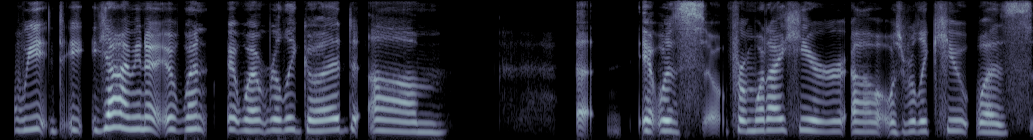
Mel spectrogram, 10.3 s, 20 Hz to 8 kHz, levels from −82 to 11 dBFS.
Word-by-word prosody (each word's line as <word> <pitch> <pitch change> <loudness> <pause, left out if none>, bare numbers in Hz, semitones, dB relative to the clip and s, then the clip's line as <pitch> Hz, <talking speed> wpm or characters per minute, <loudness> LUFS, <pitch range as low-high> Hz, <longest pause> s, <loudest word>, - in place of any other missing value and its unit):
We 245 +3 +1
d 230 +3 -6
Yeah, 280 +6 +5
I 280 -3 +7
mean, 260 0 0
i 260 - +7 0.2
it 245 -3 -4
went 260 +1 0 0.2
it 250 -3 -1
went 225 -1 0
really 240 +2 -1
good, 230 +3 -1
um 205 -4 -2 1.3
uh, - - +1 0.5
it 455 - +3
was, 225 - +5
uh, - - -7
from 225 -2 -1
what 230 0 0
I 240 0 +3
hear, 215 -3 -2
uh, 205 0 -2
what - - -6
was 200 -1 -3
really 210 +1 -3
cute 225 -1 -4
was, 190 -4 0
225 Hz, 155 wpm, -23 LUFS, 210-245 Hz, 1.3 s, I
